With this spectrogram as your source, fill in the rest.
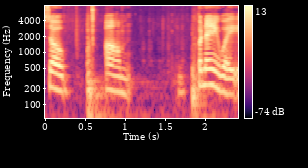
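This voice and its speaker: A woman with an American accent uses a normal speaking voice, fairly low in pitch with ordinary variation, on a very clean recording with a silent background. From Los Angeles, US. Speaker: voiceover actor and teacher. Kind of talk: interview.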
